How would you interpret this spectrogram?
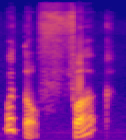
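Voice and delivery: high, drawn-out shocked disbelief; a stunned, high "what the fuck" at her request; incredulous. Retold or imitated. To the streamer asking him to say it, high shocked disbelief. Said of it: "I'm like".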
